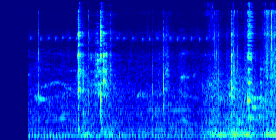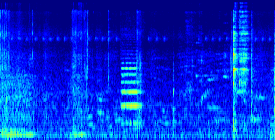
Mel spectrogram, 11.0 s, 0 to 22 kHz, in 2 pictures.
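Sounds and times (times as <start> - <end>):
small hard objects clinking: 3.0 - 8.4.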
